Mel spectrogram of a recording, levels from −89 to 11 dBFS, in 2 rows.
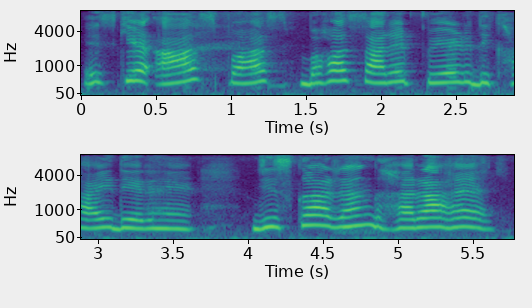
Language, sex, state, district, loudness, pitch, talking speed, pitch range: Hindi, female, Jharkhand, Palamu, -17 LUFS, 310 Hz, 135 wpm, 285-335 Hz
